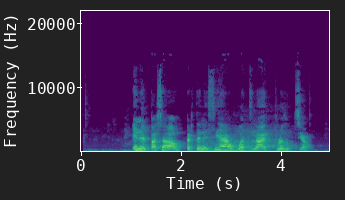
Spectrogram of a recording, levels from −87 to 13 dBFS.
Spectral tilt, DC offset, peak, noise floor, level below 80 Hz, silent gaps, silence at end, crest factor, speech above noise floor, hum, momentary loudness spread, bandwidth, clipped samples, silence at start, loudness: -6 dB/octave; under 0.1%; -2 dBFS; -44 dBFS; -30 dBFS; none; 0.4 s; 16 dB; 29 dB; none; 10 LU; 13 kHz; under 0.1%; 0.15 s; -16 LUFS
